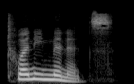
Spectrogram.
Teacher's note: In fast natural speech, people often drop the second T and say 20. So 20 minutes becomes 20 minutes.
